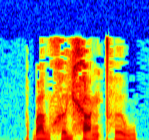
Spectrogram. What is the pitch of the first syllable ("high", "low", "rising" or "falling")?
rising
